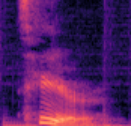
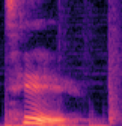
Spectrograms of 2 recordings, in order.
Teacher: in American English, you'd hear tear, so you hear that R sound, but in British English, we would say tear, so it's very soft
